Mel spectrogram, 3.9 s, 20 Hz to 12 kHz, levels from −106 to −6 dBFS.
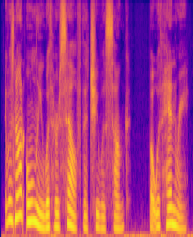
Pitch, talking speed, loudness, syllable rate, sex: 200 Hz, 185 wpm, -16 LUFS, 4.9 syllables/s, female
